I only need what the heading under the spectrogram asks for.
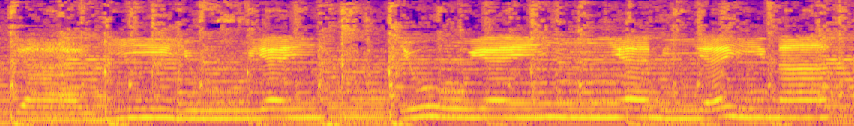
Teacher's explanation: Huruf ya yaitu dengan keluar dari tengah lisan disentuhkan dengan langit-langit.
